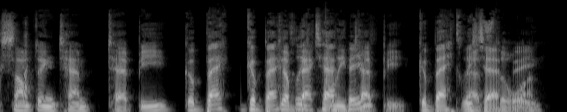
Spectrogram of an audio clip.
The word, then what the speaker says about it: Göbekli Tepe: Göbekli Tepe. Göbekli That's Tepe. the one. Yeah, that's the one. Idiots try to say words. Yeah. I think you'll find it's pronounced Göbekli Tepe.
